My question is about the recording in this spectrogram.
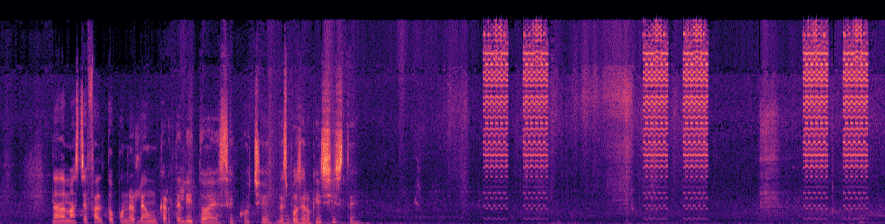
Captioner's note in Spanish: Suena un celular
